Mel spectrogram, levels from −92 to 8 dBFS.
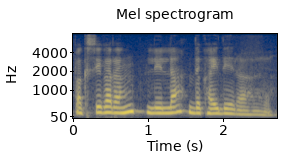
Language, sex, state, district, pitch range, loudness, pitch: Hindi, female, Uttar Pradesh, Saharanpur, 170-205 Hz, -12 LUFS, 185 Hz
